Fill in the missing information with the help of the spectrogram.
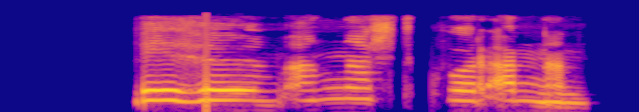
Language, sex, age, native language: Icelandic, male, 10, Icelandic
